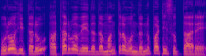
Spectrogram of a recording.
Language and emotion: Kannada, neutral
